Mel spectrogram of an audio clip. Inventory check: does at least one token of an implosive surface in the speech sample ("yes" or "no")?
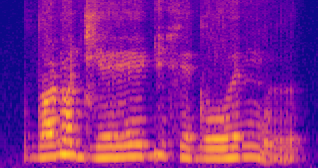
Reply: no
